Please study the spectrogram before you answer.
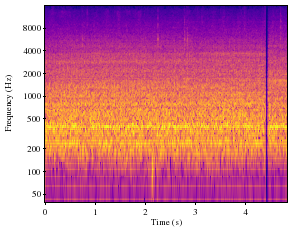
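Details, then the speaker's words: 1995 Kenmore 5,450 BTU window air conditioner, Sanyo compressor and GE PSC fan motor on low speed, drawing about 3 A easing to 2.87 A: steady even hum and airflow hiss, no knocks, running normally. "runs nice and smooth we're at about 3 amp right now"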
